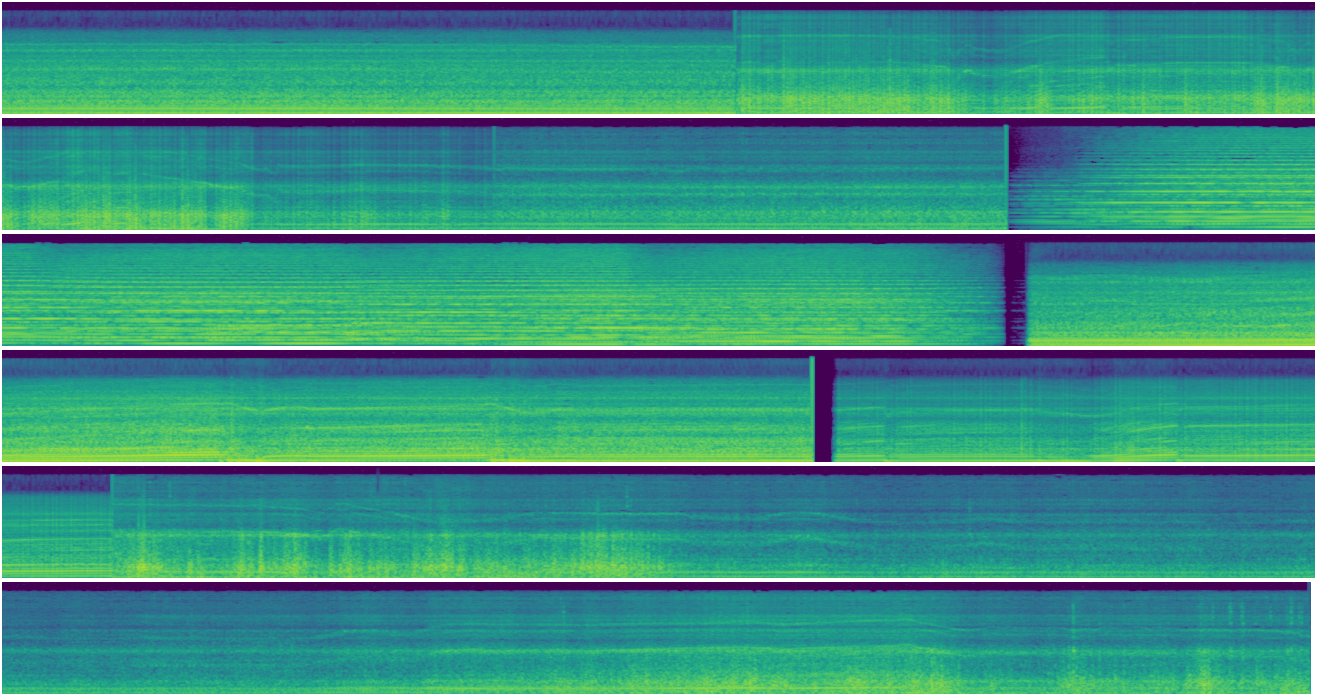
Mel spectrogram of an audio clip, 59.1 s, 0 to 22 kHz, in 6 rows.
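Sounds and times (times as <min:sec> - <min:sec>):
motorcycle engine accelerating: 0:00.0 - 0:17.4, 0:18.6 - 0:59.0
road noise: 0:00.0 - 0:59.0.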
